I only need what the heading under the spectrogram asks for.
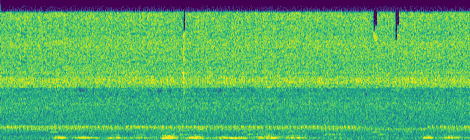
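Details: At night on a farm, a frog chorus gives low, short croaks overlapping several times a second over a steady high insect drone, with a nightjar and barking dogs possibly audible in the background.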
